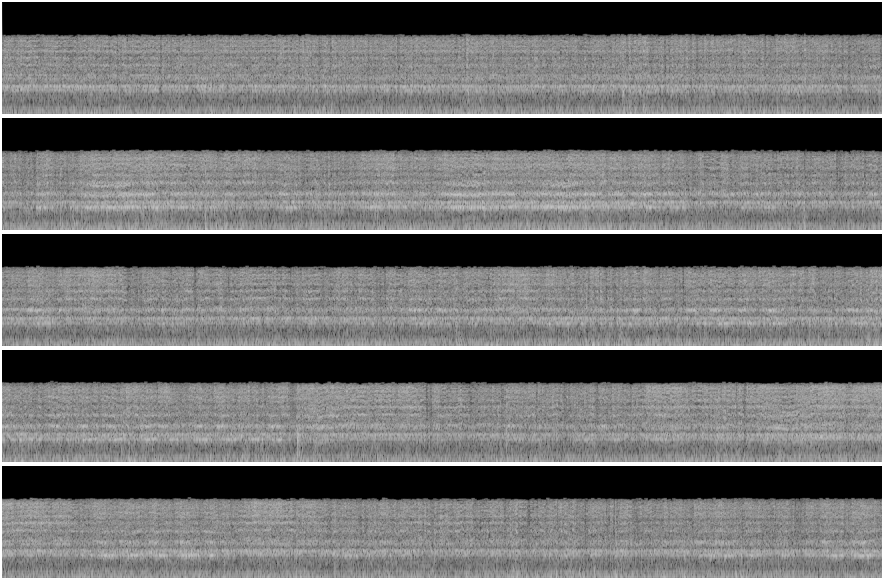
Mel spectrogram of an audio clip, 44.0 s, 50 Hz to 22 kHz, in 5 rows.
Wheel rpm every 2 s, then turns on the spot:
230, 230, 240, 230, 220, 220, 220, 220, 220, 220, 220, 220, 220, 220, 210, 220, 220, 210, 220, 220, 220, 220.
none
